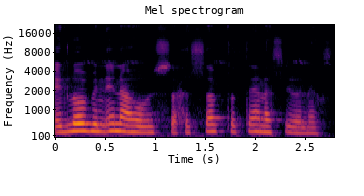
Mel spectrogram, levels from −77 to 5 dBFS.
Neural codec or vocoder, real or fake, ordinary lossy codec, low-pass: none; real; none; none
